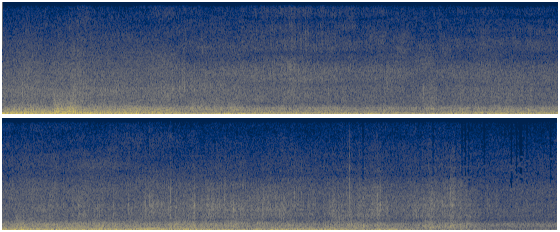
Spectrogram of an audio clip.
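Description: Wind rushes loudly past a microphone outdoors.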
